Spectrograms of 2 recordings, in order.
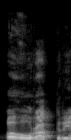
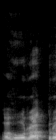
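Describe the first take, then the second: First: अहोरात्रि ending in a clear इ; the incorrect अहोरात्रि, final -tri; wrong form. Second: अहोरात्र ending in a light schwa; the correct अहोरात्र, ending in -trə; correct form. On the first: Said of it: "अहोरात्रि नहीं होता". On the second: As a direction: say अहोरात्र as a-ho-raa-trə, with no final i. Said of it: "अहोरात्र होता है". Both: Shown as a demonstration.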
